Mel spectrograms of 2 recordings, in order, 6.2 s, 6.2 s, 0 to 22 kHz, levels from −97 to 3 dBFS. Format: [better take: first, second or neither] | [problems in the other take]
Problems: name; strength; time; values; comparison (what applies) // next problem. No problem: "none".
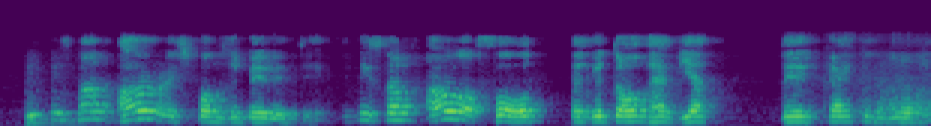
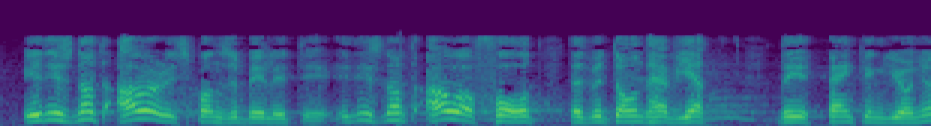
second | noise reduction (neural mask model DeepFilterNet 3)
